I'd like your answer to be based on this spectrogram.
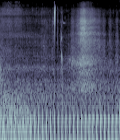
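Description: A motorcycle ridden on a foggy winter road, its engine throbbing in a steady low pulse with a continuous rumble and brief wind noise, close and fairly loud throughout.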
